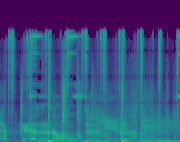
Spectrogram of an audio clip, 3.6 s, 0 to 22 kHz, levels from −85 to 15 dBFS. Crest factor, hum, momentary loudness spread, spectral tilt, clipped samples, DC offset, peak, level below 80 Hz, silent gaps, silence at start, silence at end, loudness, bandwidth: 18 dB; none; 5 LU; -3 dB/octave; under 0.1%; under 0.1%; -4 dBFS; -26 dBFS; none; 0 s; 0 s; -21 LUFS; 17.5 kHz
